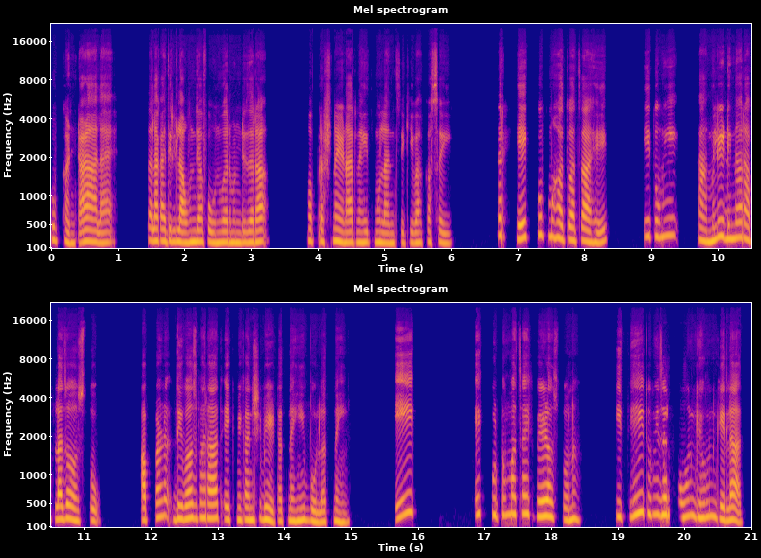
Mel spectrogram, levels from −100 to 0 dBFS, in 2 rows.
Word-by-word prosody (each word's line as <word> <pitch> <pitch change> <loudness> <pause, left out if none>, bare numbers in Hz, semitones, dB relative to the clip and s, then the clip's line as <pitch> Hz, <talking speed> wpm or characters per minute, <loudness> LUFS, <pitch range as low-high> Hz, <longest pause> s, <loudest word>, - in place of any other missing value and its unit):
खूप 225 -2 -4
कंटाळा 185 +1 +1
आलाय. 180 -1 -2 0.5
चला 210 -1 +2
काहीतरी 205 -1 0
लावून 185 0 +3
द्या 195 0 +3
फोनवर, 185 -1 +1
म्हणजे 180 0 0
जरा 190 +2 +2 0.7
मग 210 - -2
प्रश्न 205 +2 -3
येणार 185 -2 +2
नाहीत 185 0 -1
मुलांचे 175 -1 -1
किंवा 180 0 -3
कसंही. 185 -3 -4 0.7
तर 310 - +1 0.2
हे 245 +2 +6
खूप 300 +2 -7
महत्त्वाचं 230 -6 0
आहे, 185 -1 +2
की 285 +4 -12
तुम्ही 290 +2 -3 0.3
फॅमिली 215 +5 +3
डिनर 260 +2 +1
आपला 220 -2 +2
जो 235 - +4
असतो, 195 0 -4 0.7
आपण 250 +7 -2 0.2
दिवसभरात 240 +1 +3
एकमेकांशी 210 +1 -1
भेटत 190 -3 +1
नाही, 195 +1 +3
बोलत 175 +1 -1
नाही. 170 -4 0 0.7
एक 310 +9 +2 0.9
एक 310 - -1
कुटुंबाचा 300 +2 0
एक 315 - +1
वेळ 270 +1 +8
असतो 230 -5 -2
ना, 215 +3 +3 0.6
तिथेही 270 +5 +2
तुम्ही 305 -1 -1
जर 300 +1 +6 0.2
फोन 265 +3 -1
घेऊन 255 +2 +1
गेलात 210 -4 +3
210 Hz, 140 wpm, -21 LUFS, 185-260 Hz, 0.9 s, वेळ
